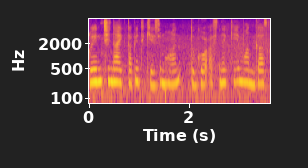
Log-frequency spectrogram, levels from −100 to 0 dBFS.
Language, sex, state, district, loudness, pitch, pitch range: Nagamese, female, Nagaland, Kohima, -17 LUFS, 235 Hz, 225-245 Hz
